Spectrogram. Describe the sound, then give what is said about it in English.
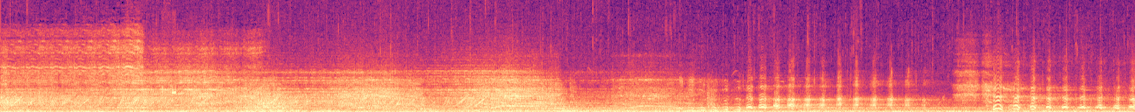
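A loud TARDIS dematerialising effect from the Master's new TARDIS, a wheezing, grinding roar that swells and fades in repeating cycles, with wavering tones and a rapid pulsing flutter toward the end. “No, not whistling. It's more like dematerializing.”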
